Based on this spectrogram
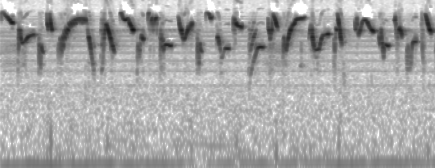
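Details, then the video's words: Canary training song with blackthroat and edel sanger imitations: a fast, unbroken stream of high, sweet twitters and swooping whistled slurs, several notes each second, over a faint low hum. "burung kenari gacor isian blackthroat dan sanger - suara masteran burung kenari"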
